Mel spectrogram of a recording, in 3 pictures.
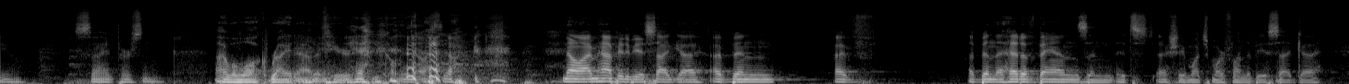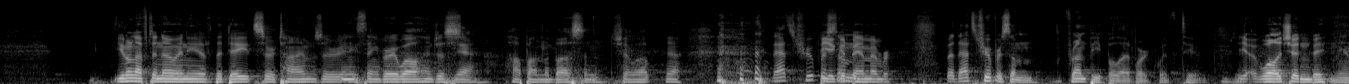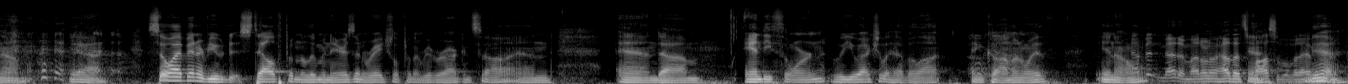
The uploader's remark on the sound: This episode was recorded before a live audience at the Boulder Roots Music Project.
